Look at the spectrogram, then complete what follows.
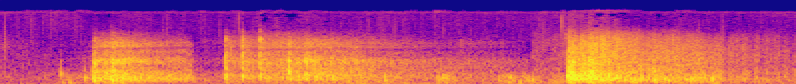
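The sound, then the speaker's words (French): Machine-gun fire rakes the palace during the Viet Cong takeover, with several loud bursts of rapid shots separated by short pauses and a final heavy burst near the end. “Il tire à la mitrailleuse sur le palais.”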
